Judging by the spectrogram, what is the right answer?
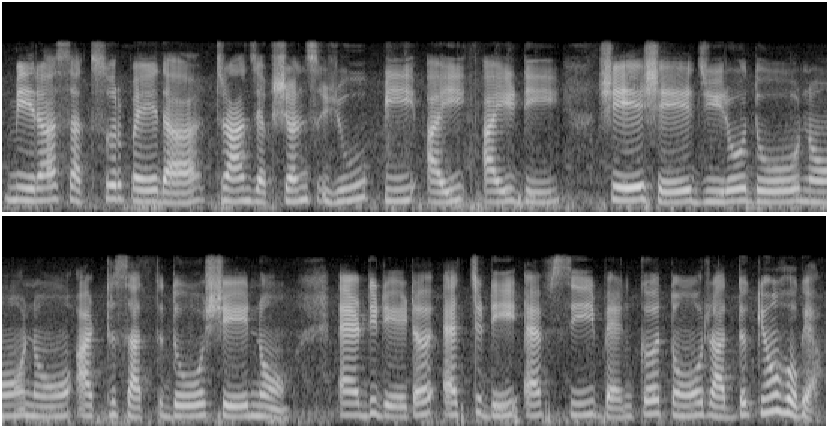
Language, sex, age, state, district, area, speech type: Punjabi, female, 45-60, Punjab, Bathinda, rural, read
